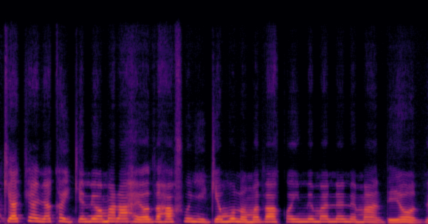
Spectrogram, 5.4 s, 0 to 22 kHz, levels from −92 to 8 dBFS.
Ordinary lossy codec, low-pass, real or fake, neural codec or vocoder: none; 19.8 kHz; fake; autoencoder, 48 kHz, 32 numbers a frame, DAC-VAE, trained on Japanese speech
